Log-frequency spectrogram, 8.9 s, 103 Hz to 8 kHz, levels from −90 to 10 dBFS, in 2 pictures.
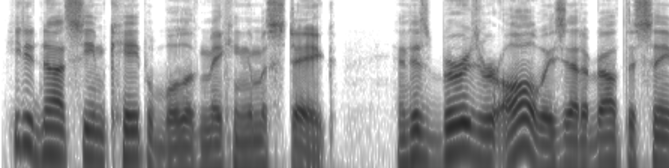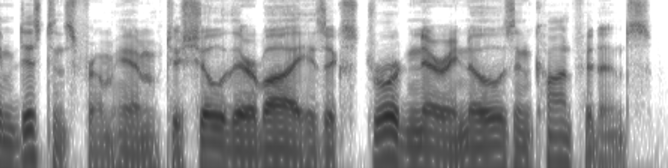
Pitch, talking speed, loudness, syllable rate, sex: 100 Hz, 195 wpm, -17 LUFS, 5.8 syllables/s, male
